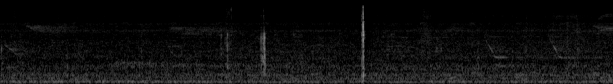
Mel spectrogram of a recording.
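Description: Quiet forest ambience with faint, short high chirps and a few sharp clicks, the loudest click about three and a half seconds in.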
